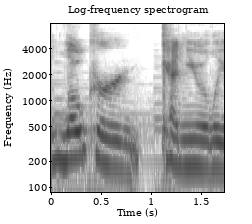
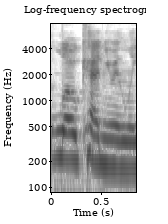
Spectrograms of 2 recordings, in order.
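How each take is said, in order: First: An extra syllable sits between low and genuinely. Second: Low runs straight into genuinely, no middle syllable. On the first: The speaker calls it right. "You pronounce it loker-genuinely or some shit like that" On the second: The speaker calls it wrong. "you don't pronounce it low-genuinely"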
